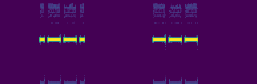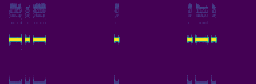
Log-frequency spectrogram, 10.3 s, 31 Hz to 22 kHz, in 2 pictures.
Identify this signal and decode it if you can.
Morse code, heard as a keyed tone, about 15 wpm, spaced as for 5 wpm, 1000 Hz. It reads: POKER
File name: qotdfiles / 5wpm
